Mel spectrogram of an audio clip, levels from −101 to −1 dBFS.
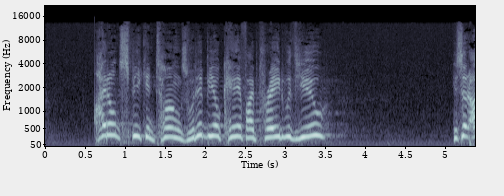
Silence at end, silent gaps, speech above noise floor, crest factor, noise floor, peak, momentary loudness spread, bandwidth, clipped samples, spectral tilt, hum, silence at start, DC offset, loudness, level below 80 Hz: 0 s; none; 38 dB; 16 dB; -61 dBFS; -10 dBFS; 4 LU; 13.5 kHz; under 0.1%; -5.5 dB/octave; 60 Hz at -55 dBFS; 0.6 s; under 0.1%; -24 LUFS; -62 dBFS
